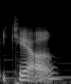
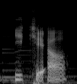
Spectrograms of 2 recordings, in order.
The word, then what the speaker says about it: IKEA: Oh, it's literally just pronouncing the IKEA, like pronunciation, the letters IKEA. IKEA.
